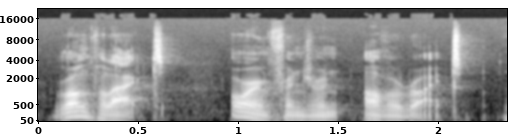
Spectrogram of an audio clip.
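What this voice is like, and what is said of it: Put-on formal legal-sounding accent. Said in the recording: “I do like the little accent you put on that. ... That's my law accent.”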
